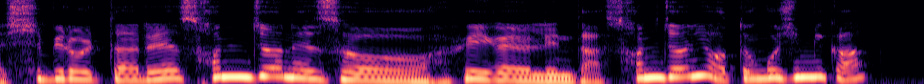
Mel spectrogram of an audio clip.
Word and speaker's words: 선전: 선전이 어떤 곳입니까? 네. 선전은요. 어 우리나라에서 심천이라는 그런 발음으로도 굉장히 많이 알려주고 있는 것입니다.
